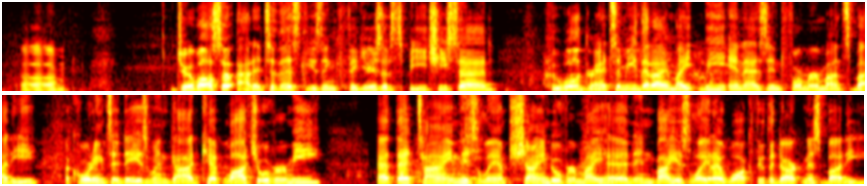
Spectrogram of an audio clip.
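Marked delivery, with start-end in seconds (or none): 1.7-17.3 Albertan accent. Reading a scripture passage aloud as a sample for the chat: Alberta accent. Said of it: "read in an Alberta accent".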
